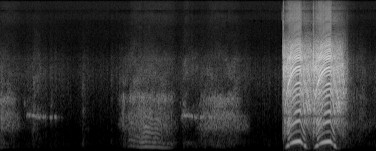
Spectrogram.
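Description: Rough rattling breaths in sleep, ending in two loud, strained snorts that rise and fall in pitch; snoring.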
